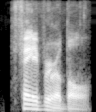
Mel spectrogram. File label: "favourable", American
